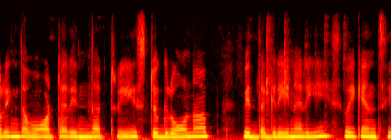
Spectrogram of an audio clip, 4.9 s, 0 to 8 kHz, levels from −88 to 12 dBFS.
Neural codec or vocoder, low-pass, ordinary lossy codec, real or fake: none; 7.2 kHz; none; real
